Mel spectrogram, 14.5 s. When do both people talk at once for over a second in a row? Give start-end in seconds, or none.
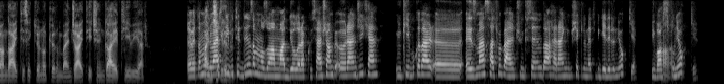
none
